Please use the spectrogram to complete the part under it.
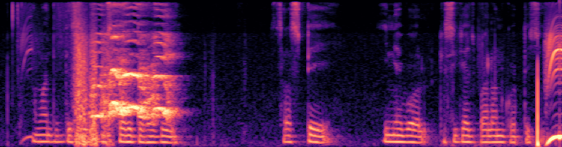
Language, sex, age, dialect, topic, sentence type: Bengali, male, 18-24, Western, agriculture, statement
